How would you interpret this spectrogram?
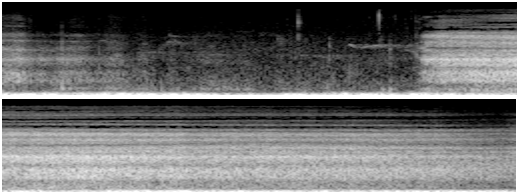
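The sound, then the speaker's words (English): After a brief stretch of low, quiet rumble, a deep, forceful breath is drawn in loudly, rushing in steadily for several seconds as the lungs expand. No one speaks. “And every time you inhale even deeper.”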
